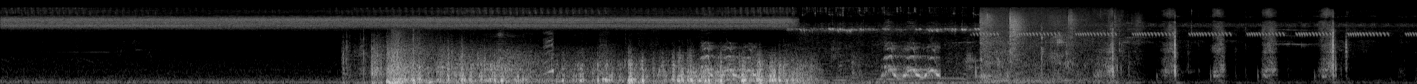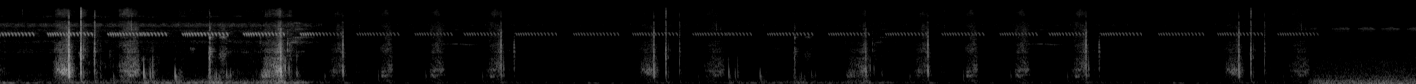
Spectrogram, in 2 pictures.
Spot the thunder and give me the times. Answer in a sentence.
The thunder can be heard from 3.4 to 8.2 s.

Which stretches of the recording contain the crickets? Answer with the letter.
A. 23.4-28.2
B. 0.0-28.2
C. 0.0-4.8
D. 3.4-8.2
B.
